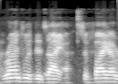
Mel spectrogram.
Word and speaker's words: Sophia: we're talking about the Sophia myth right the sopia myth as I call runs with desire sopia rhymes with desireah it's a little Gnostic Insider joke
